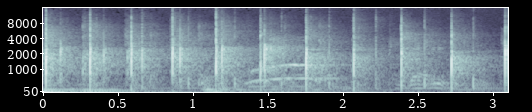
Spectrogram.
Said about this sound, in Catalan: Un aplaudiment, home,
